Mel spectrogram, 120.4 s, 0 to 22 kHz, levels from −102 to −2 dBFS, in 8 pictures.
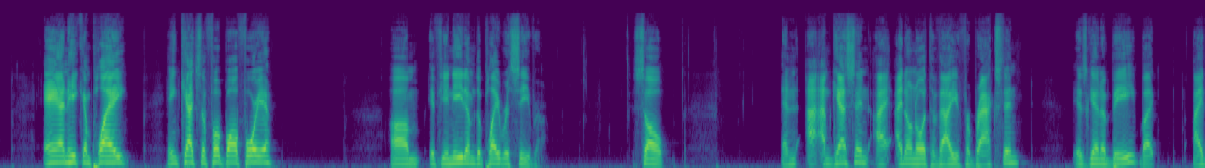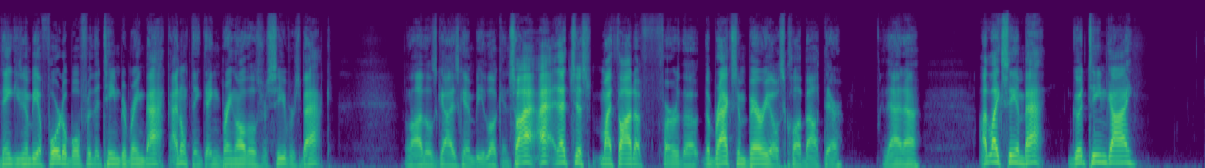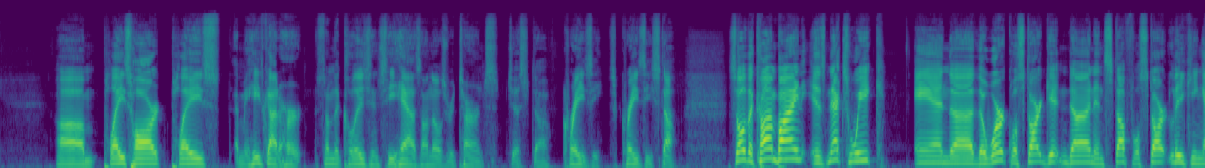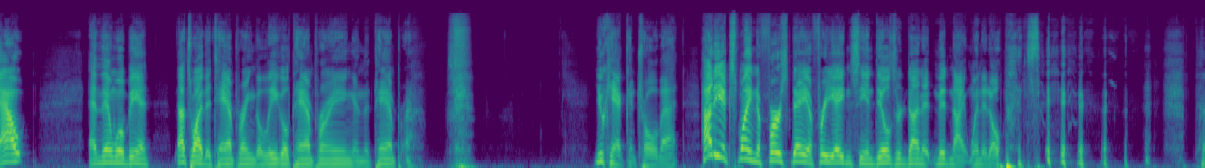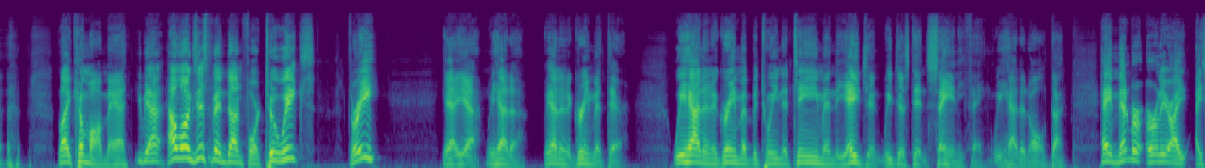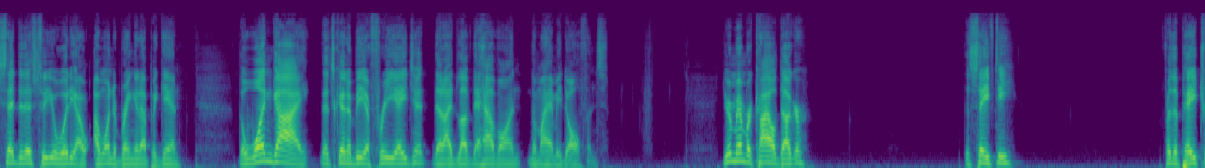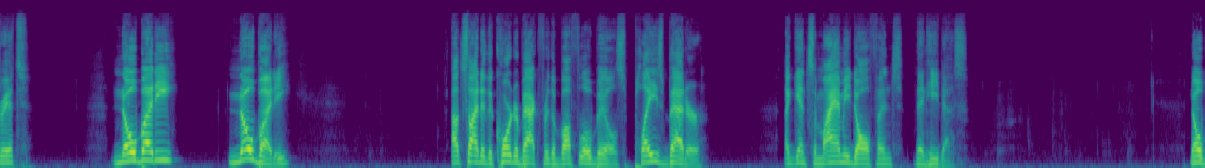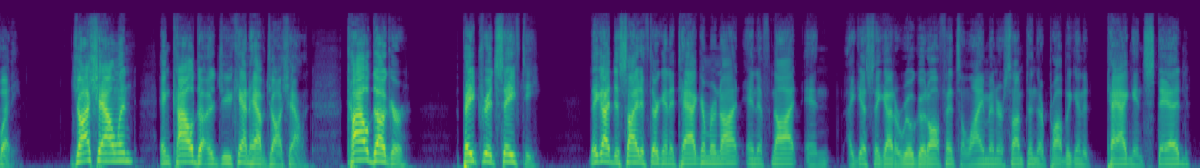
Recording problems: none

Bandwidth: 15 kHz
